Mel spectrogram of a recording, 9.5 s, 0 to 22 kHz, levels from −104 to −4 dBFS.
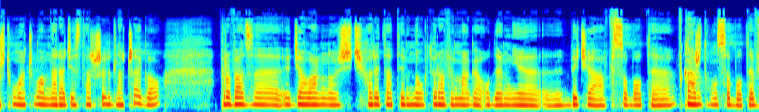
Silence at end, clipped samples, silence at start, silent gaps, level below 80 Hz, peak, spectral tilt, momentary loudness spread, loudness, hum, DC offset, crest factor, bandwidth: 0 s; under 0.1%; 0 s; none; -76 dBFS; -8 dBFS; -4 dB/octave; 6 LU; -26 LUFS; none; under 0.1%; 18 dB; 15.5 kHz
